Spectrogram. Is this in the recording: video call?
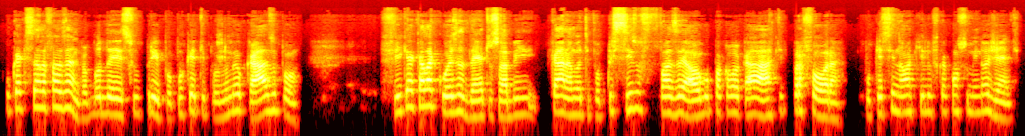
yes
